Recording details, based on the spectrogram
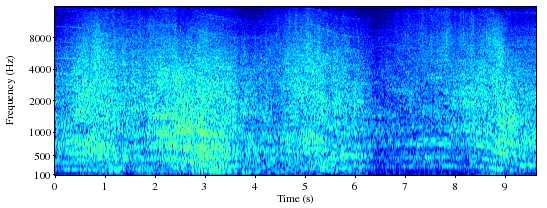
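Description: Race cars lap Watkins Glen in a racing video game, engines droning loud and continuous with shifting pitch as they rev and hold speed, no talk over the steady roar.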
